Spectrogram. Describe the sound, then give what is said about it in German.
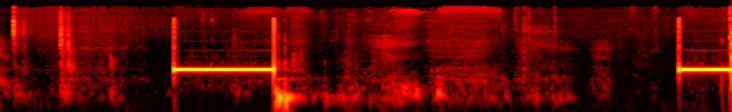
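A steady, mid-pitched telephone ringback tone sounds for about a second, falls silent for several seconds amid faint background shuffling, then starts again, while a call is placed to someone's father. No one speaks. “dann rufen wir den mal an”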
